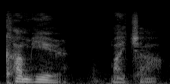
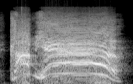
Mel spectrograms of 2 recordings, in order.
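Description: First: Much softer, lower, hushed call; barely above a breath, tender; God calling gently in a still small voice. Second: High, loud booming command; a mock bullhorn call; bullhorn shout. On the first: Retold or imitated. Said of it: "God is speaking in a still small voice". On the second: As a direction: blast it like through a bullhorn. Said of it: "listening for the bullhorn".

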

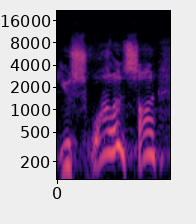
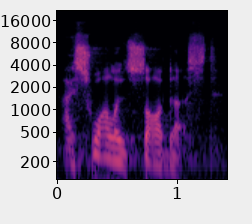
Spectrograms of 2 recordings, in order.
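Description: First: High, loud incredulous repeat of swallowed sawdust; astonished question. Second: Said in the usual way. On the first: Retold or imitated. Speaker repeating the stranger's words, astonished and high. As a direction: squeak it out in disbelief. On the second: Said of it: "he said something that sounded like".

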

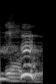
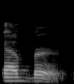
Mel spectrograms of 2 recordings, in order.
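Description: First: High, louder burst of EVER; high emphatic repeat. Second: EVER dropped low with a falling end; low deadpan repeat. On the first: Host hammers home her praise of the scene, high emphatic EVER. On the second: Host seals her praise of the scene, low final EVER. Repeats word, now settling down. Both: Real, not acted.

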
